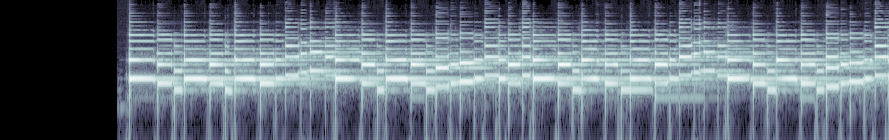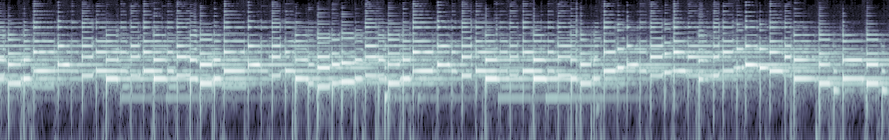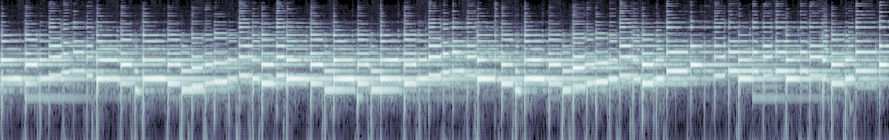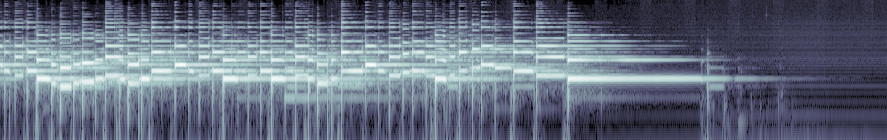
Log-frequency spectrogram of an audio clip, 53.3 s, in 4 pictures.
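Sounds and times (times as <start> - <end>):
Irish mandolin in G major: 1.8 - 52.6.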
